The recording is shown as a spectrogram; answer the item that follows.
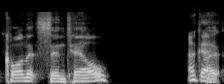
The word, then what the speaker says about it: Centel: People seem to like calling it Centel. Okay. I feel like it was made to rhyme with Central, so it would be Centel, but who am I?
